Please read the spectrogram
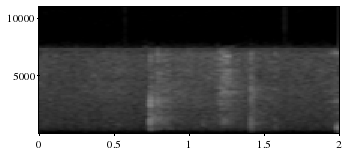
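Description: Knife cutting dough taps against a metal baking tray: one sharp tap about three-quarters of a second in, then two fainter knocks, over quiet room tone.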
